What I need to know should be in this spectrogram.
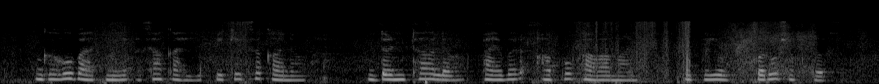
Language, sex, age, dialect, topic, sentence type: Marathi, female, 36-40, Northern Konkan, agriculture, statement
